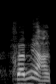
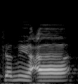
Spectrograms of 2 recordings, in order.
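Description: First: The word ends with an -an nunation sound. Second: The word ends with a lengthened -aa vowel.

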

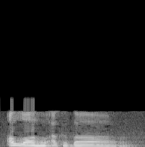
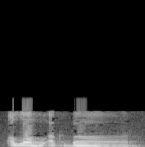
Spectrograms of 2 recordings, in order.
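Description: Both takes have the same delivery.

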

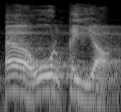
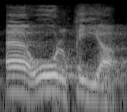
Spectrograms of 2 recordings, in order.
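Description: The two takes are said the same way.

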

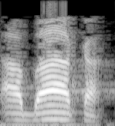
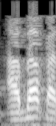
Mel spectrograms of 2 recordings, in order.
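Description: First: The vowel after 'ab' is long. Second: The vowel after 'ab' is short. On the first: The speaker calls it right. "tapi abaka" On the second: The speaker calls it wrong. "Bukan abaka"

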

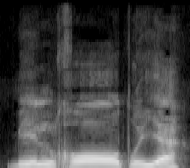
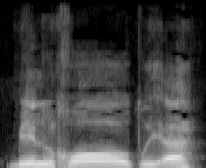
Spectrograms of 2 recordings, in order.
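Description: First: A y sound replaces the glottal stop. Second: A glottal stop follows the i vowel. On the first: This is how it is read when pausing in Hamza's reading. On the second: This is the reading that keeps the hamza.

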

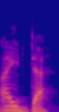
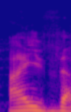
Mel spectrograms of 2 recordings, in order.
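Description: First: The tongue stays behind the teeth for the consonant. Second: The tongue sits between the teeth for the th. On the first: The speaker calls it wrong. "no either" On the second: The speaker calls it right. "Sacando la lengua otra vez entre los dientes"

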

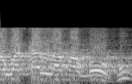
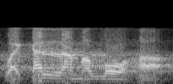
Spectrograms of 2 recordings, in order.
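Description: First: The name ends with a u vowel. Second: The name ends with an a vowel. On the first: God is the one who spoke to Moses. The speaker calls it right. "Allahunya dirafakkan di domah" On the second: Moses is the one who spoke to God. The speaker calls it wrong. "Musa yang berbicara dengan Allah"

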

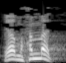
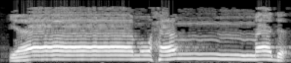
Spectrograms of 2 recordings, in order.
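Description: First: The vowels are kept at normal length. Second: The vowels are stretched out far too long. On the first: It is an ordinary call to someone. The speaker calls it right. "Yang namanya memanggil, ya seperti seorang memanggil" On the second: Nobody really calls someone this way. The speaker calls it wrong. "Ada enggak orang memanggil seperti ini?"

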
